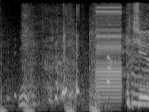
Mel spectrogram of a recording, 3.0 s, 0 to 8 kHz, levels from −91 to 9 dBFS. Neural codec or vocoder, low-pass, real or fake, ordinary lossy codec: none; 7.2 kHz; real; none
